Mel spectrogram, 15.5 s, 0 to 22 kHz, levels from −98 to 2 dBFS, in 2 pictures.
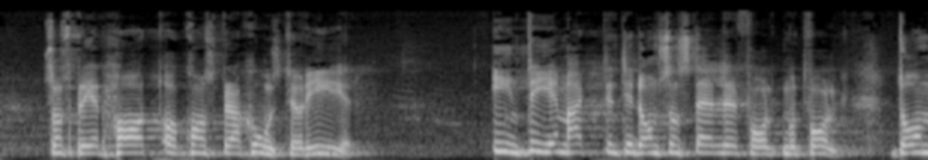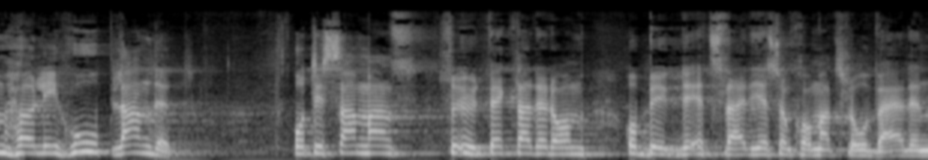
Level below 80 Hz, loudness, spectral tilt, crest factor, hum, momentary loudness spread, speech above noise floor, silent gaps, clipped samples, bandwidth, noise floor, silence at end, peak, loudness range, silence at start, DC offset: -70 dBFS; -25 LUFS; -5 dB/octave; 18 dB; none; 6 LU; 32 dB; none; under 0.1%; 16.5 kHz; -57 dBFS; 0 s; -8 dBFS; 2 LU; 0.05 s; under 0.1%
